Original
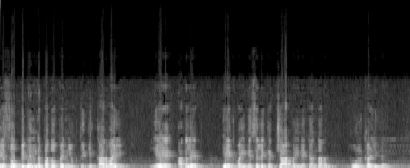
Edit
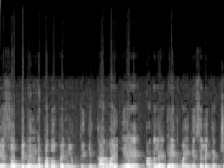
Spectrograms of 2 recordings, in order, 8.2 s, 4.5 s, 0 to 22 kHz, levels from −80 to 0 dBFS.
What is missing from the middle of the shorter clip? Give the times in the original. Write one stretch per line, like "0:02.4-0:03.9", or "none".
0:02.4-0:03.0
0:03.9-0:04.4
